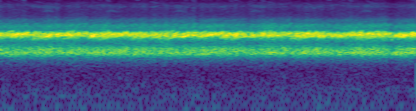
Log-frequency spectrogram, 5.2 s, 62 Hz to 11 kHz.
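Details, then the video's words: Chorusing frogs at a horse-pasture pond, recorded with a Zoom 6, produce a continuous, ringing high trill from many voices at once, steady in pitch and volume. "Frogs singing"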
